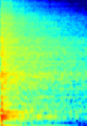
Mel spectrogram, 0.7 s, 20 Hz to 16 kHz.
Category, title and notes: Music > Solo percussion
Snare Processed - Oneshot 98 - 14 by 6.5 inch Brass Ludwig
drums, processed, flam, snare, beat, rimshots, hits, fx, acoustic, realdrum, ludwig, crack, sfx, roll, snareroll, snaredrum, kit, oneshot, realdrums, brass, percussion, reverb, perc, rimshot, drum, hit, drumkit, snares, rim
